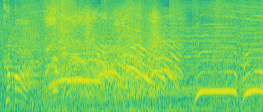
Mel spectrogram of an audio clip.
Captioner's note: cheering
